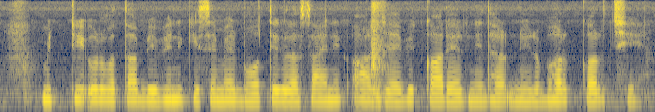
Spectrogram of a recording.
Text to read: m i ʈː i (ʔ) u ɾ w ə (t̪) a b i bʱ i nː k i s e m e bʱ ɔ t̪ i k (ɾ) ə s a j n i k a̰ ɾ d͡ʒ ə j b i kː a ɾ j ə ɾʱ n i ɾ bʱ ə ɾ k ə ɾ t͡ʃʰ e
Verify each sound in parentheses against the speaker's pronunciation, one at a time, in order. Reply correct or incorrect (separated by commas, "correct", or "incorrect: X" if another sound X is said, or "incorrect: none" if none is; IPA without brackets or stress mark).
correct, correct, correct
